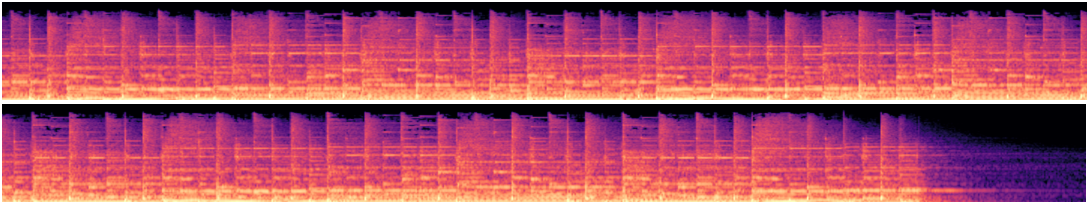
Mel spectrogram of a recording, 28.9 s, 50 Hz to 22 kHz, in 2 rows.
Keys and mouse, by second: 1.5 right click, 2.4 KP_3, 3.1 alt+z, 3.9 g, 6.9 alt+Tab, 6.9 alt+z, 7.2 KP_1, 8.2-11.2 middle drag, 11.6 Tab, 12.1-12.5 middle drag, 13.2 s, 16.2 Tab, 16.6-17.1 middle drag, 17.4-17.7 middle drag, 18.5 middle click, 19.2 KP_1, 19.7 shift+middle click, 20.7 right click, 21.7 shift+middle click, 28.0-28.4 right drag, 28.4 middle drag, 28.8 shift+middle click.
